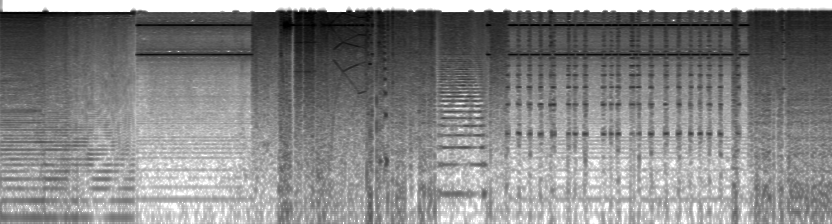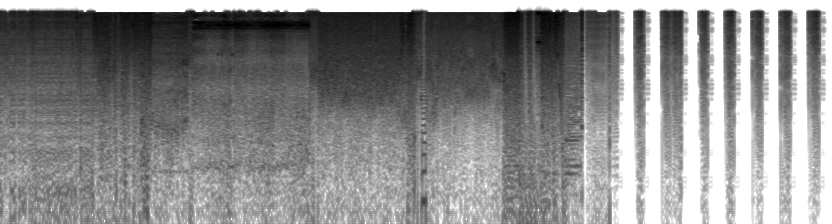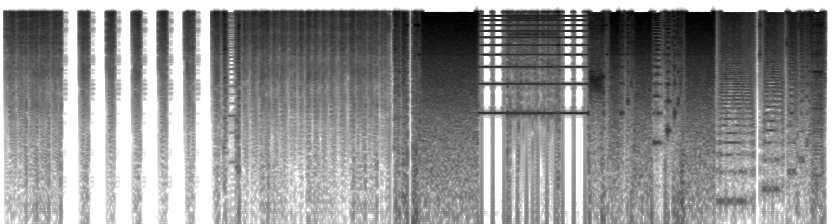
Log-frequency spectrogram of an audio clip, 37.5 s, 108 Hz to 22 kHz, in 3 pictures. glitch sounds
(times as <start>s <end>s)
0.0s 21.2s, 30.5s 37.4s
